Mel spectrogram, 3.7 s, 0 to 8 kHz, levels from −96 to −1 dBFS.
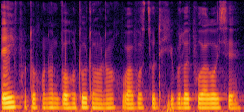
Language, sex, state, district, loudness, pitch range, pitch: Assamese, male, Assam, Sonitpur, -17 LUFS, 115-120 Hz, 120 Hz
